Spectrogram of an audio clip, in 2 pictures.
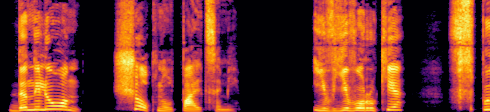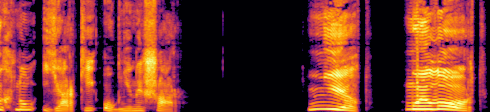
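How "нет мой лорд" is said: very loud, high wailing howl. Gorshterus recoils as his lord conjures a fireball, howling. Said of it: "взвыл Горштерус".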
